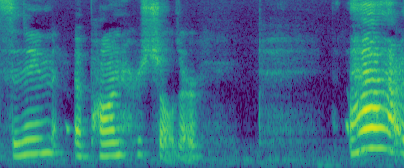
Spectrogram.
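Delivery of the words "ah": a high, loud startled scream. Acted. Shrill high yelp of fright. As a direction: Meg shrieks at the rat on her shoulder. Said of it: "screamed Meg Rousseau".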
